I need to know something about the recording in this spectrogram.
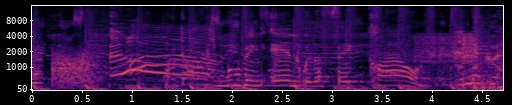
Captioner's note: passing gas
